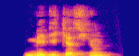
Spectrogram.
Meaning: 1. medicine 2. medication 3. medicine (for the soul, etc.)
- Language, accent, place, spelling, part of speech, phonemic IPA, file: French, France, Lyon, médication, noun, /me.di.ka.sjɔ̃/, LL-Q150 (fra)-médication.wav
